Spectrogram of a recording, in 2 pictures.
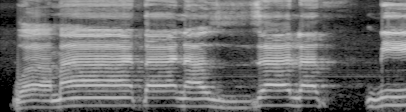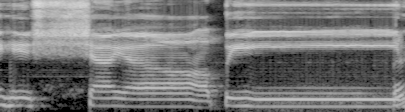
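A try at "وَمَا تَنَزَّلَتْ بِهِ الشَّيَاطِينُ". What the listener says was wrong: Ini bagus huruf tebalnya Bunda ya. Oke, sekarang coba ee tinggal diulang lagi sedikit ta sukunnya. Coba deh kasih percikan lagi. Tadi kurang terasa hamsnya ya.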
